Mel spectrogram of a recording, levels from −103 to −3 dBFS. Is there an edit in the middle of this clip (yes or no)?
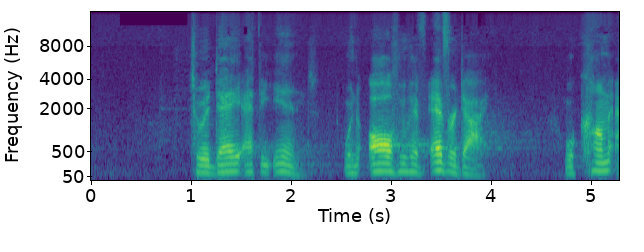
no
